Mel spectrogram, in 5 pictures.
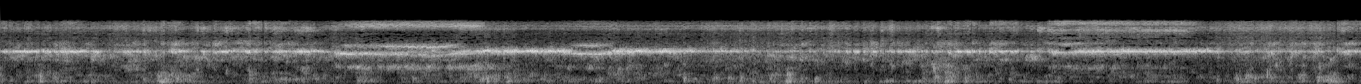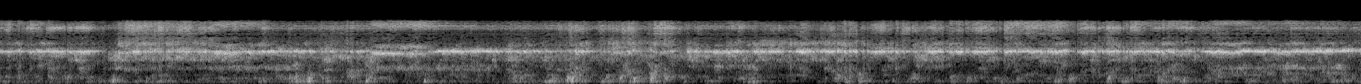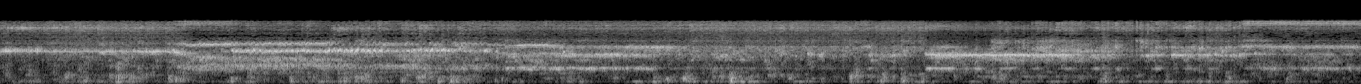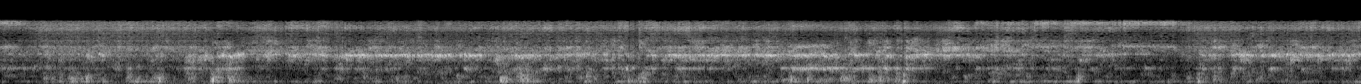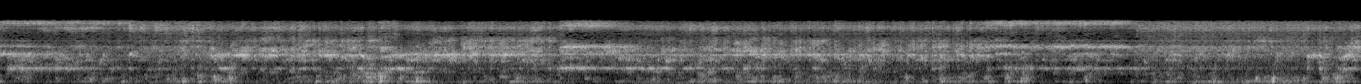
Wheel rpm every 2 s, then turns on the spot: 230, 220, 220, 230, 230, 230, 230, 230, 230, 230, 230, 230, 230, 230, 210, 190, 200, 200, 200, 200, 200, 200, 200, 200, 200, 200, 200, 200, 200, 200, 200, 200, 200, 200.
none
